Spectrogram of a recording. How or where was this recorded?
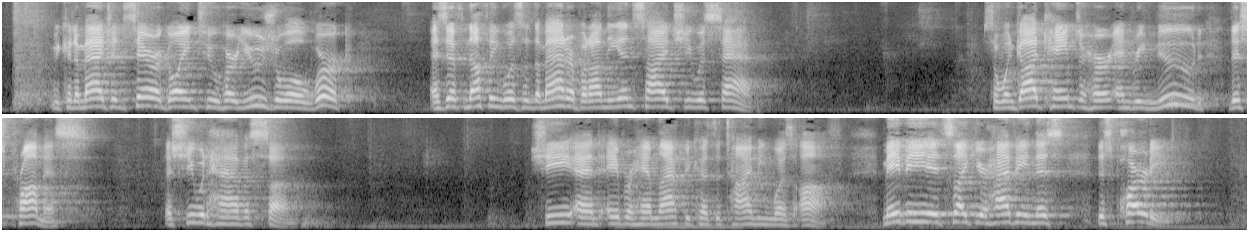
large echoing room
